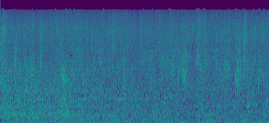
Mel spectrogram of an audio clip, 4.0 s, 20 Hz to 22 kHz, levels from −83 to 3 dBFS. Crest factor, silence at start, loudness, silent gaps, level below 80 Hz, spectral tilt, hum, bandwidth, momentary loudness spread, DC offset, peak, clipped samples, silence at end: 26 dB; 0 s; -28 LUFS; none; -48 dBFS; -1 dB/octave; none; 17 kHz; 2 LU; under 0.1%; -4 dBFS; under 0.1%; 0 s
